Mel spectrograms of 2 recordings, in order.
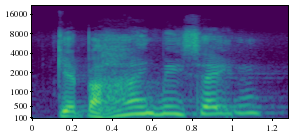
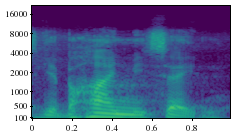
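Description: First: A high, cutting "Get behind me, Satan"; sharp rebuke. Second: "Get behind me, Satan" said low and much softer; quiet rebuke. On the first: Jesus rebukes his best friend Peter, sharp and high. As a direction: snap it out like a karate chop. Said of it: "That's a karate chop right there". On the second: Jesus turns to Peter after weighing it, low and quiet. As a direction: say it low and soft, with heavy resolve. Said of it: "he looks at Peter and says". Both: Acted.

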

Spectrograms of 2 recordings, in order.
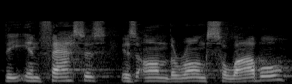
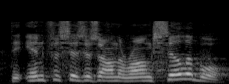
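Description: First: "emphasis" as em-FASS-is, "syllable" as sil-LAH-bul; jokey wrong-syllable stress on "emphasis" and "syllable"; misplaced stress. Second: Said in the usual way. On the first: Shown as a demonstration. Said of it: "what the one pastor said".

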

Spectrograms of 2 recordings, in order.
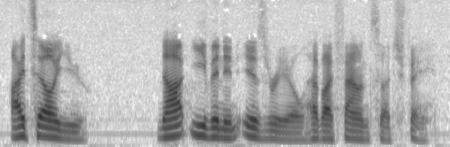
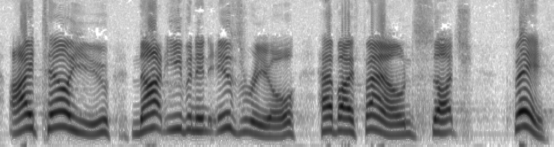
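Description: First: Much softer and lower, reverent; hushed awed quote. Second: Slow, every word weighted, full voice; slow solemn declaration. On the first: Jesus telling the crowd about this faith, hushed. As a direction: say it low as if in awe. Jesus' words read quietly. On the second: Jesus turning to the crowd, slow solemn proclamation. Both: Retold or imitated.

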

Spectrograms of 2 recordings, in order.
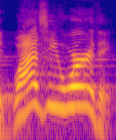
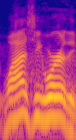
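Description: First: Very loud, high-pitched rhetorical cry; shouted preaching question. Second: Loud, higher-pitched rhetorical question; raised-voice preaching question. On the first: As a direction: shout the question at full force. Repeat escalates to full shout. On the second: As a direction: ask it forcefully of the congregation. First take of escalating rhetorical question. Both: Real, not acted.

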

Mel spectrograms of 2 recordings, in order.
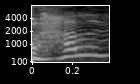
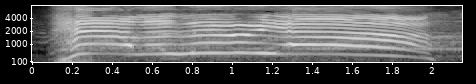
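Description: First: Soft, half-hearted hallelujah; mock weak hallelujah; timid hallelujah. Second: Long, high, very loud hallelujah shout; drawn-out joyful church shout; big shout. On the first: Shown as a demonstration. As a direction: mumble "Hallelujah" like you're shy to say it. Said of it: "Did anybody else say that as loud as me?". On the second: Real, not acted. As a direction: shout "Hallelujah" out to the Lord at full force. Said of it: "Let's shout hallelujah".

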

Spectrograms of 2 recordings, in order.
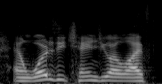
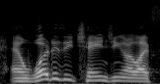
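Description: Both takes have the same delivery.

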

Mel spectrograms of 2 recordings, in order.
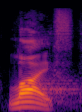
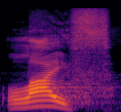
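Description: First: Life, punched louder and falling; preacher drives the answer home, louder; emphatic repeat. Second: Said in the usual way. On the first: Shown as a demonstration. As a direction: hit Life hard the second time.

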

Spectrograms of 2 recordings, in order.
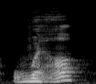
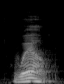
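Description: First: Sharp, loud questioning "Well?". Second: Louder, curt and angry "Well?"; a short, annoyed demand. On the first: Housemaid answers the children's knock, sharply. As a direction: demand it sharply, with a rising end. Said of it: "she asked sharply". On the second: Housemaid asks the laughing children once more, angrily. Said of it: "This time she sounded really angry". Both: A narrator's reading.

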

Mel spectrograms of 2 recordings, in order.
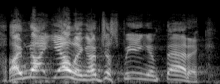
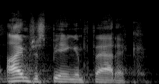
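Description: First: Shouting much higher and louder, insisting he isn't yelling; husband yelling during a heated argument with his wife. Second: Said in the usual way. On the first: Retold or imitated. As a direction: yell at your wife while denying it. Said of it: "what I tell my wife when we're really getting heated".

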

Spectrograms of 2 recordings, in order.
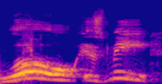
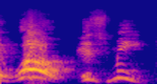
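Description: First: Slow, drawn-out woeful sigh; mock lament. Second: Higher, glad whoa; joyful exclaim. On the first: Preacher telling sufferers what not to say, slow mock lament. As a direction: stretch it like self-pity. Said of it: "instead of saying". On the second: Preacher telling sufferers what to say instead, glad exclaim. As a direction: lift it up with gladness. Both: Shown as a demonstration.

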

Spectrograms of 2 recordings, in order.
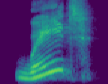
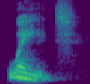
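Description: First: Incredulous "wait?" rising sharply higher; indignant. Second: Soft, gentle one-word answer. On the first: Poet echoing God's answer, indignant and high. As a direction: throw the word back in disbelief. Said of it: "My indignant reply". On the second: God answering the pleading poet, gentle and hushed. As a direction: hush it down, a tender "Wait.". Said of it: "my master so gently said". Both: Acted.

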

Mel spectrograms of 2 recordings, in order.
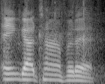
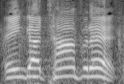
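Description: First: Softer and lower, fading out; quiet throwaway. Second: Louder, slower, stressing got; slow, loud, dismissive, leaning on got; emphatic dismissal. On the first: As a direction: let it drop to a soft mutter. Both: Shown as a demonstration. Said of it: "repeated three times".

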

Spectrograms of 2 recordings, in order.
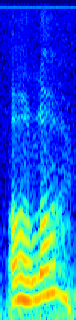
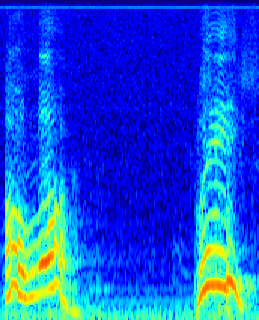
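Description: First: Louder pleading cry to God. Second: Much higher and louder, near breaking; anguished cry. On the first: Paul cries out a third time, pleading. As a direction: call out to the Lord with need. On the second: Paul's third plea climbs to anguish. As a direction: reach for God at full strength. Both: Acted. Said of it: "Paul cried out to God".

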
